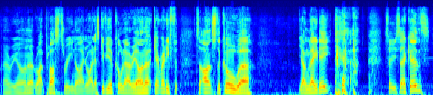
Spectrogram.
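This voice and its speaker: A man's voice: medium pitch, normal speed, clear, resonant tone, dry recording, soft background music. A man hosting a live prize draw in upbeat, chatty, slangy casual talk. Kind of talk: casual live-stream chat.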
